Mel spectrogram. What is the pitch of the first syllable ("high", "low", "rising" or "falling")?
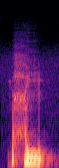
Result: falling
